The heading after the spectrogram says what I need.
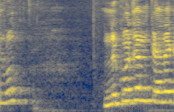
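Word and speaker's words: pnictogen: से निकोजन कहते हैं, निकोजन। एक बार फिर अंग्रेजी थोड़ा सा शर्मिंदा होती हुई यहाँ पर, पी साइलेंट है, निकोजन बोलते हैं इसको, बट पी यहाँ पर साइलेंट है, जैसे चालकोजन का कुछ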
